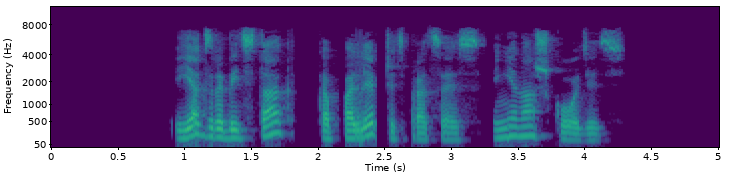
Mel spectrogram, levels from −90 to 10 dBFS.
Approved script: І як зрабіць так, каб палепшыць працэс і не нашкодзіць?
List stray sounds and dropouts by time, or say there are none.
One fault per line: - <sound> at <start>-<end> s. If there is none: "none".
- dropout at 2.4-2.5 s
